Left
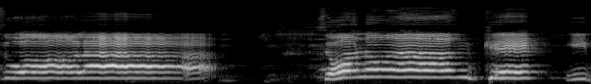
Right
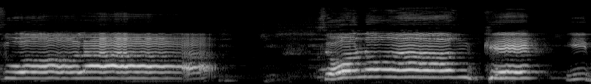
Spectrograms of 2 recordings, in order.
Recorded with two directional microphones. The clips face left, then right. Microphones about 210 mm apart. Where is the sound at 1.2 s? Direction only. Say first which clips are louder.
Left 2 dB; 20° right (ahead or behind).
